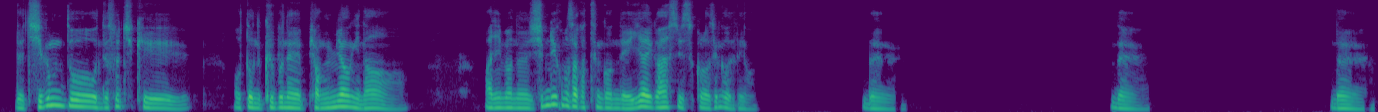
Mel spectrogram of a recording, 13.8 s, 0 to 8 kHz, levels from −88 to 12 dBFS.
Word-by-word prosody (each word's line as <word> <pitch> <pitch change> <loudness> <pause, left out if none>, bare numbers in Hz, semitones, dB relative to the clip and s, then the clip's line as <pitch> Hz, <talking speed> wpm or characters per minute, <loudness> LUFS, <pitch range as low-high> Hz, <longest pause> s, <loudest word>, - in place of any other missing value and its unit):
네 115 - -2
지금도 170 - +3
근데 130 -1 -1
솔직히 120 -9 -2 0.5
어떤 130 -1 +1
그분의 130 -3 +2
병명이나 120 - +1 0.8
아니면은 125 -1 0
심리검사 180 - +2
같은 140 0 -5
건데 120 -3 -1
AI가 140 +3 +4
할 140 - +2
수 145 - -7
있을 130 - -6
거라고 120 -4 -2
생각을 125 -6 -4
해요. 90 -4 -12 1.0
네. 95 -4 -7 2.1
네. 100 -8 -7 1.8
네. 105 -5 -3
125 Hz, 210 characters per minute, -24 LUFS, 110-140 Hz, 2.1 s, AI가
